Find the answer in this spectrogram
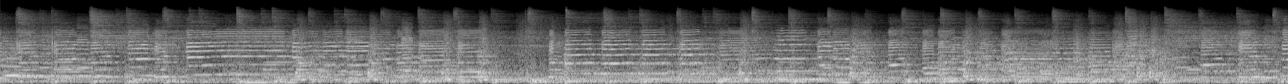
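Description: High school jazz big band playing live: saxophones and brass sounding chords together over upright bass, piano and drums, with a steady beat.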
